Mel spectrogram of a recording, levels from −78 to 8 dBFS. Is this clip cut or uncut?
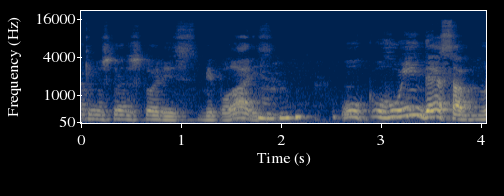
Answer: cut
